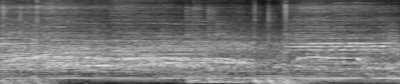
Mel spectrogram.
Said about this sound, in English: And I can see most people in here are pretty drunk. Give us a scream if you've had some drink tonight!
